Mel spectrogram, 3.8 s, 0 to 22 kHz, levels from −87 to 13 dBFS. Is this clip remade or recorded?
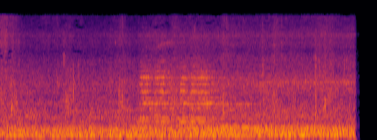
recorded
